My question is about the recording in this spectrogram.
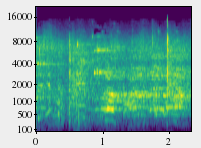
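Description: Indoor futsal play in a reverberant sports hall: voices of players and spectators, shoes squeaking on the court floor, and a sharp knock of the ball just before the end.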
